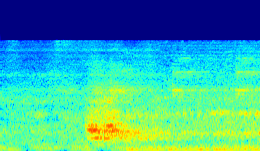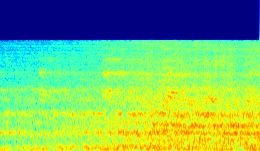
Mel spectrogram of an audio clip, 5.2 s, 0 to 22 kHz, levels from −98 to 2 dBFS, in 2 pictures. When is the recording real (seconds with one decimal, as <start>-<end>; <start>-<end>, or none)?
1.6-4.4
